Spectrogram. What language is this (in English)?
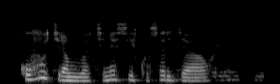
Kinyarwanda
